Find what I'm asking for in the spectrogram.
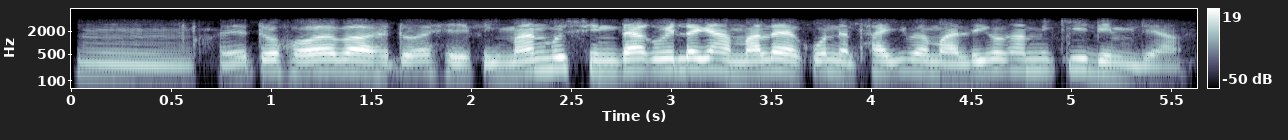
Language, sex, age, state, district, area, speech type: Assamese, male, 18-30, Assam, Sivasagar, rural, conversation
